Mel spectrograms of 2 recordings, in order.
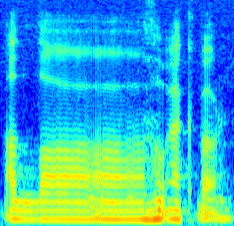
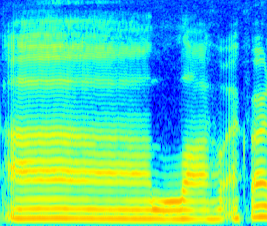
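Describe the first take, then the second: First: The stretch falls on the 'la' of Allah. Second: The stretch falls on another syllable. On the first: It states that God is great. The speaker calls it right. "there's only one place you can stretch, which is the lam" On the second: It asks whether God is great. The speaker calls it wrong. "that's a question"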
